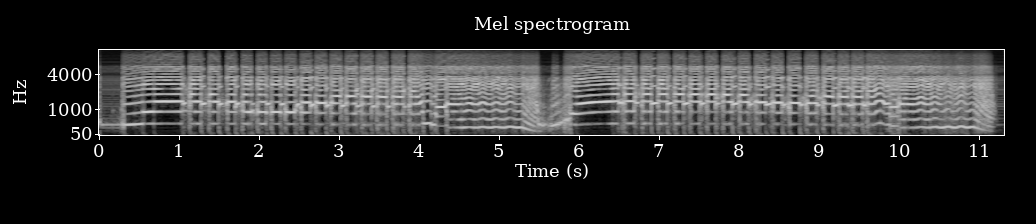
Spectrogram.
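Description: Distorted electric guitar played with rapid, steady picking and sweeping string bends that dip and rise, filtered through a wah pedal, loud and continuous with no talking.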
